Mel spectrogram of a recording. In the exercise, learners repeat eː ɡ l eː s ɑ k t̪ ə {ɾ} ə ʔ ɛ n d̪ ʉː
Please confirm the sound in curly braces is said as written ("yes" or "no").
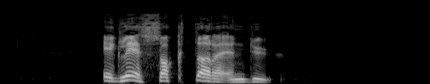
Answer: yes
